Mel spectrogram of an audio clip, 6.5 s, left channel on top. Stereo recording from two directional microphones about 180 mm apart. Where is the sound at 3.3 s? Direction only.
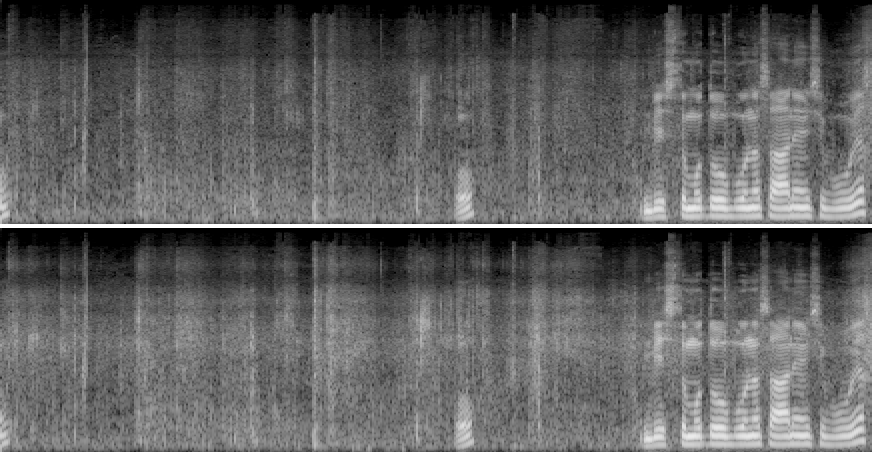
Centre (ahead or behind).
